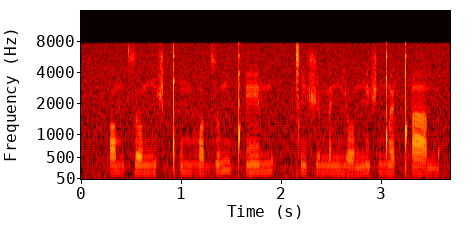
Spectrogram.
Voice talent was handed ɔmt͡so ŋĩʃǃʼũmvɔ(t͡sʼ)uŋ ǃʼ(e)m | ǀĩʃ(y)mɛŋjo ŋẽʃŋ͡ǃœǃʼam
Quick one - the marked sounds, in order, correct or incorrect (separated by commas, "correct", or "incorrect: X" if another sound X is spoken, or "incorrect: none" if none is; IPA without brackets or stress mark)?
incorrect: d͡z, incorrect: ẽ, incorrect: ø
